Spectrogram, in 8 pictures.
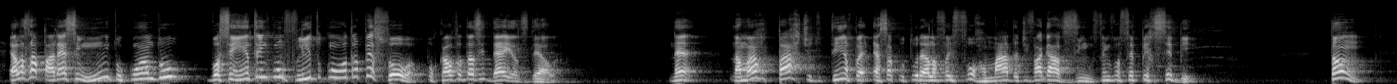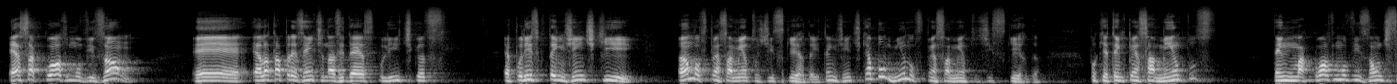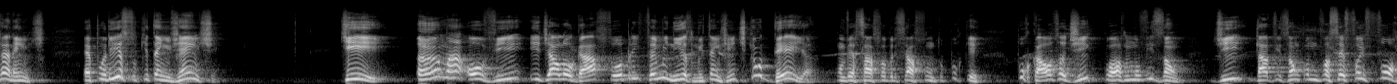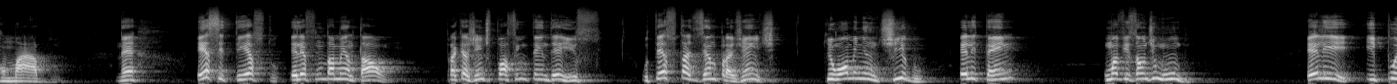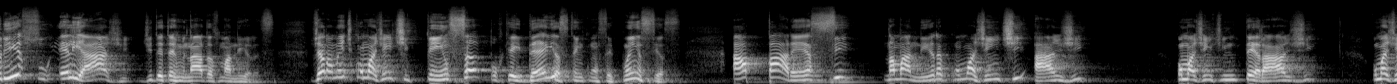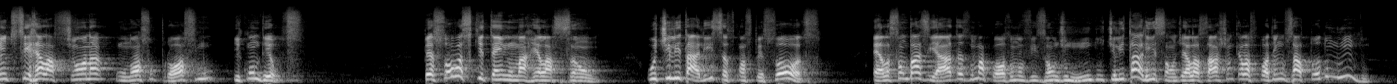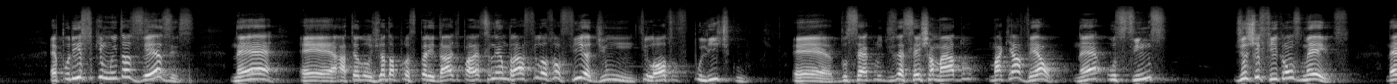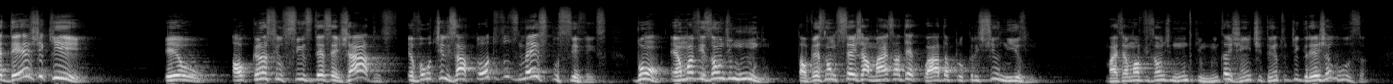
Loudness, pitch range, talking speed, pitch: -15 LUFS, 180-245 Hz, 150 wpm, 210 Hz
